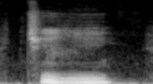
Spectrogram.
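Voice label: Ukrainian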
